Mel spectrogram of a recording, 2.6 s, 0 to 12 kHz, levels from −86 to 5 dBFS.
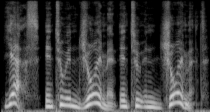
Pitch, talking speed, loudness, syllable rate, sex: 175 Hz, 115 wpm, -17 LUFS, 4.5 syllables/s, male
